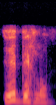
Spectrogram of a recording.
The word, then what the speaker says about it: Ederlon: Por favor, Edilon, fique à vontade. Espero ter pronunciado certo o nome. Não, é Ederlon. É mais difícil do que parece.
